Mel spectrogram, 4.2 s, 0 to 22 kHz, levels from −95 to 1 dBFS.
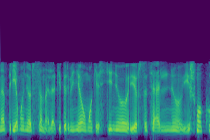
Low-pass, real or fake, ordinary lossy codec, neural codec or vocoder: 3.6 kHz; real; MP3, 32 kbps; none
